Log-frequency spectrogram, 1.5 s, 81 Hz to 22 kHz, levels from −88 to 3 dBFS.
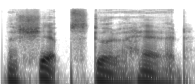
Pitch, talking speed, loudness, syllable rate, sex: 85 Hz, 165 wpm, -18 LUFS, 3.6 syllables/s, male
